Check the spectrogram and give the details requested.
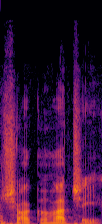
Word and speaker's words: shakuhachi: underrepresented instruments like the bass clarinet and the shakuhachi. Am I pronouncing that correctly?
